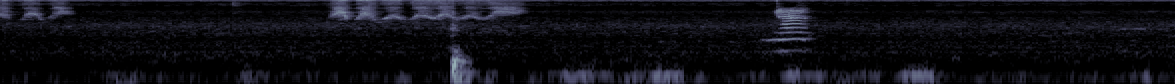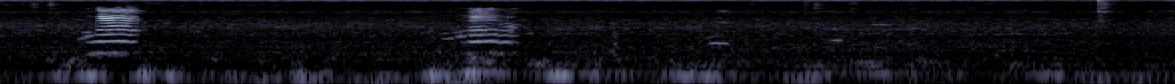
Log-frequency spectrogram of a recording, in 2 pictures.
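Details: Domestic mother cat calling her kittens to feed them: three short, bright, wavering meows about every two and a half seconds, with a higher thin cry and a knock near the start over low rumbling background noise.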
